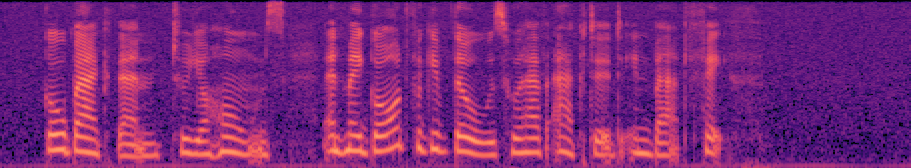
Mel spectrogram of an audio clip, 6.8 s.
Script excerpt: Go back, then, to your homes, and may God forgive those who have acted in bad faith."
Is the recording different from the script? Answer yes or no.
no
